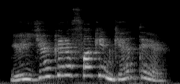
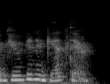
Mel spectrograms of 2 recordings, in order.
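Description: First: Emphatic encouraging burst. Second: Said in the usual way. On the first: Real, not acted. Host urging struggling artists, fired-up and much higher. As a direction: pitch jumps much higher on the repeat.

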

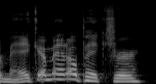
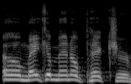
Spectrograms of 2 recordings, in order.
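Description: First: Softer, put-on leering voice; mock creep repeating it under his breath; hushed creepy murmur. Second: High, put-on leering voice; mock creep murmuring to himself at a strip club; creepy onlooker. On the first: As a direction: mutter it to yourself like a creep. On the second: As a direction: play a creepy guy ogling the stage. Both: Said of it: "I wouldn't be sitting there going".

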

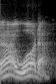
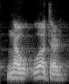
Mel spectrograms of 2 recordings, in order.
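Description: First: "water" with a flapped t and dropped r, wora; American water. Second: "water" said the Spanish way, clear t and tapped r, woter; Spanish-accented water. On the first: New York cart vendor finally understanding, in an imitated American "wora". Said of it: "Y dice". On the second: Ordering water from a street cart in New York, in Spanish-style pronunciation. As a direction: say "water" with a full t, like a Spanish speaker would. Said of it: "y te digo". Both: Retold or imitated.

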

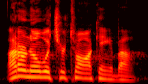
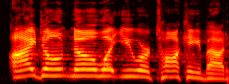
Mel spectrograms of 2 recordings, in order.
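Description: First: Quick, played-down brush-off; understated denial. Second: Public denial. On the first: Bold Peter denying Jesus, understated brush-off. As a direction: brush the question aside, less forcefully. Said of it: "Remember, this is bold, brash Peter". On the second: Acted. Peter to servant girl, firm loud denial. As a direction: deny it for all to hear. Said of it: "Peter denied it in front of everyone".

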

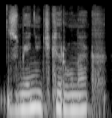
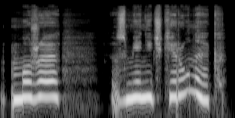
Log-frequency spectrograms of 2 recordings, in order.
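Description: First: Said in the usual way. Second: Put-on higher, eager boy's voice offering advice; a young king suggests a new course; boy's suggestion. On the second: A narrator's reading. Young Maciuś suggests to the pilot changing course, in a higher eager voice. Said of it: "radzi Maciuś".

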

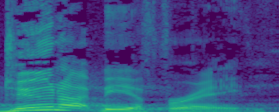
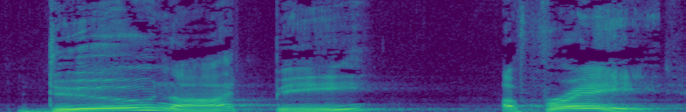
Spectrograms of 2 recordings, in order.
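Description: First: Said in the usual way. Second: Very slow, measured angel's command; lightly voiced angel calming the shepherds; solemn angel. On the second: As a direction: lay each word down slowly like an angel. Angel speaks to terrified shepherds.

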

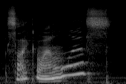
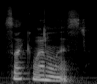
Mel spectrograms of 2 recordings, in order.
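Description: First: Psychoanalyst? tried with a rising, questioning tune; unsure pronunciation. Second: Psychoanalyst. said with a firm falling tune; Psychoanalyst. settled on, falling at the end; confident pronunciation. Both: Shown as a demonstration. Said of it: "I would absolutely love nothing more than a psycho".

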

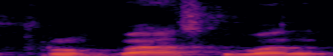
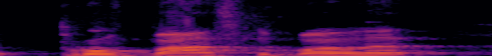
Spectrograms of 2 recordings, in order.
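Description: First: Said in the usual way. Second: "profbasketballer" repeated higher, rising at the end; emphatic, raised "profbasketballer"; stress on profbasketballer. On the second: Real, not acted. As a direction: lift "profbasketballer" to underline the qualification. Repeats word to stress the distinction.

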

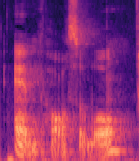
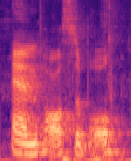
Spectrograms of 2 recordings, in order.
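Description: First: Breathy whispered disbelief. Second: Said in the usual way. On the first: Real, not acted. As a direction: hush it, barely voiced, incredulous. Disbelieving aside to co-host.

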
